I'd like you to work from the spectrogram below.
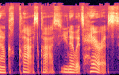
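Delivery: put-on older Southern matronly teacher voice. Retelling what an old high school English teacher always said: imitating Llewellyn Connolly. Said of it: "a very Southern matronly English teacher".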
